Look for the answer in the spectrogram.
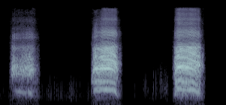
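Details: Crow giving three harsh, drawn-out caws, each about half a second long and spaced roughly every one and a half seconds, against a silent background.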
